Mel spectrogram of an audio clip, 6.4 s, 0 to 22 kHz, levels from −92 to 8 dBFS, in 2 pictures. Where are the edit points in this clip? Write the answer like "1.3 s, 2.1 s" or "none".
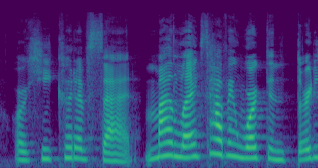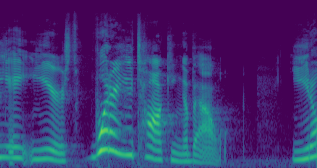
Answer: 1.4 s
